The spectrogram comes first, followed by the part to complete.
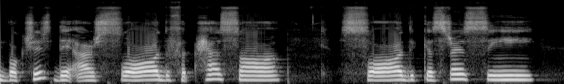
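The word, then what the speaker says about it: ص: Now Sad is a heavy letter. When we pronounce it, the sound should be heavy, like Sa, Sa. The mouth should be opened upwards and it makes a heavy sound.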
